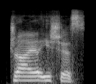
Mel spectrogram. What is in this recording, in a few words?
"trioecious", Indian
